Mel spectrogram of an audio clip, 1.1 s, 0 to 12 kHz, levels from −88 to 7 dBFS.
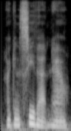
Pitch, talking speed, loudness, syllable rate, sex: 95 Hz, 280 wpm, -15 LUFS, 5.8 syllables/s, male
